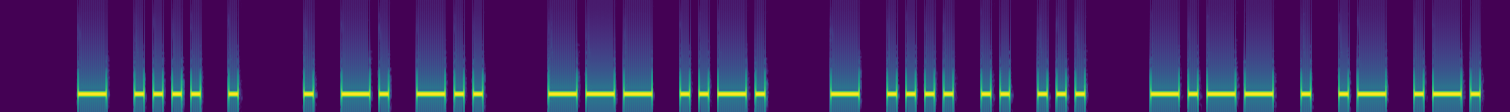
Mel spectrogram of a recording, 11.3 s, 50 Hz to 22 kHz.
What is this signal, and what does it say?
Morse code, heard as a keyed tone, about 17 wpm, 700 Hz. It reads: THE END OF THIS YEAR
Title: Sets of 5 Words Encore 17wpm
